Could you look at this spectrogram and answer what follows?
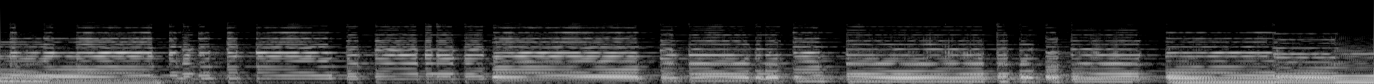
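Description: Hammond B3 organ played through its Leslie 122 speaker cabinet: held chords over a strong low bass, then a long run of short, clipped chords with the bass dropped out, and about twelve seconds in the deep bass returns under held chords.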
